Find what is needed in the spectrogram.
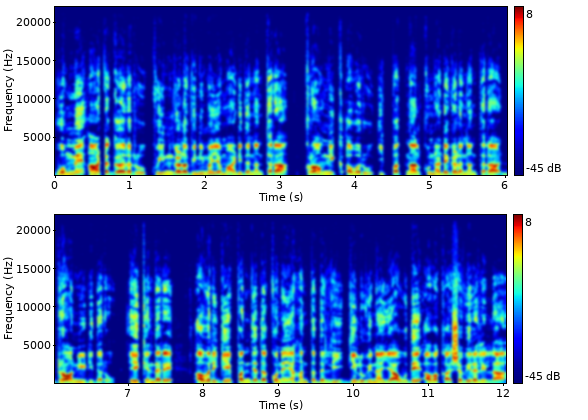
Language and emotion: Kannada, neutral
